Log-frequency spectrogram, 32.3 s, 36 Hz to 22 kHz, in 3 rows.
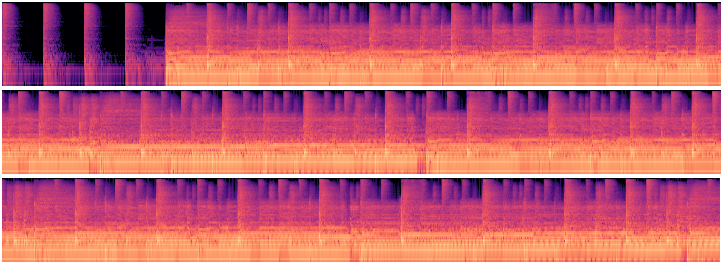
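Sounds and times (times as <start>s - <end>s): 
slide guitar jam track: 2.5s - 32.3s.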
